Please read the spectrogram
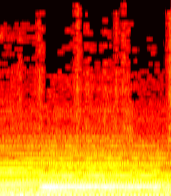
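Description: Piano accordion (a Bugari) holding one sustained chord for about two seconds, the reeds sounding steadily as the bellows move, before the melody moves on.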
